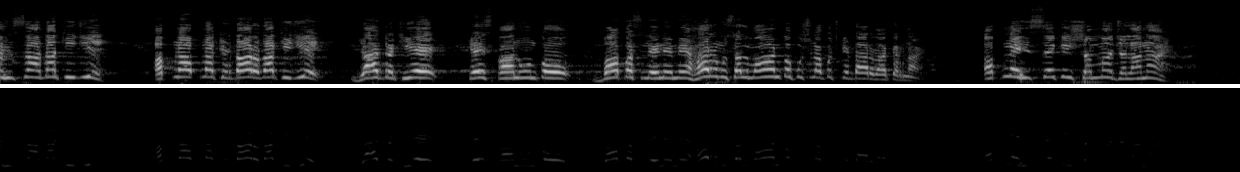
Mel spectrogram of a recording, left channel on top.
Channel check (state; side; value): quieter; right; 38.1 dB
